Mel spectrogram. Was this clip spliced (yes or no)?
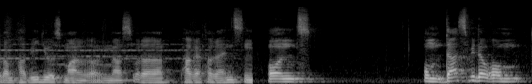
yes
